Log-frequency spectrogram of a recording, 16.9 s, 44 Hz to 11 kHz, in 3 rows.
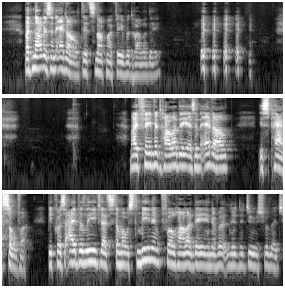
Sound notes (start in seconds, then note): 4.0 laughing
